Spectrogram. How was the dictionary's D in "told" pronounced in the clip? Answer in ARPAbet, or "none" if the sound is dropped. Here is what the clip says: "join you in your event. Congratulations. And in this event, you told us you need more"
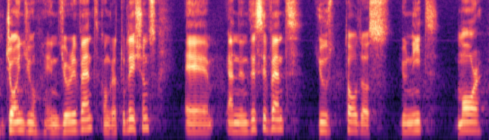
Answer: D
